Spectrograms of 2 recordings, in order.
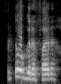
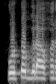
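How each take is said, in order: First: फोटोग्राफर as fuh-TO-gruh-fer; short first and third vowels in फोटोग्राफर; correct pronunciation. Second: फोटोग्राफर as FO-to-GRAA-far; full O and long AA in फोटोग्राफर; wrong pronunciation. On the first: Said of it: "आपने कहना है". (फोटोग्राफर सही, फ़-टो-ग्रफ़र) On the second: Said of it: "ये नहीं कहना". (फोटोग्राफर ग़लत, फ़ो-टो-ग्रा-फ़र) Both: Shown as a demonstration.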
